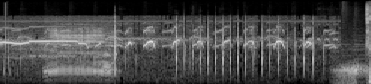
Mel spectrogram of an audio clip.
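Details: Black-footed Albatross display at a breeding colony during mate selection or disputes: a droning, groaning call gives way to fast bill-clacking, about seven snaps a second, laced with squealing whistles, then a brief rough rush.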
